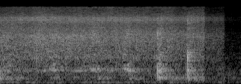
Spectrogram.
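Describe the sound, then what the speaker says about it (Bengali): Kashmiri chilli powder and salt fry in a pan with a steady, close hiss of hot oil, two quick scraping stirs near the end, then an abrupt drop to near quiet. "এখন এগুলোকে আমি ভালো করে কষিয়ে নেব।"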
